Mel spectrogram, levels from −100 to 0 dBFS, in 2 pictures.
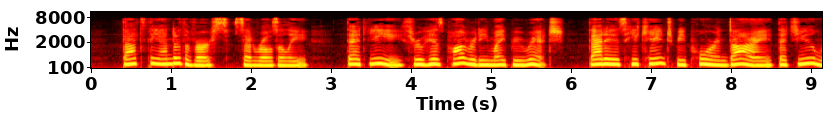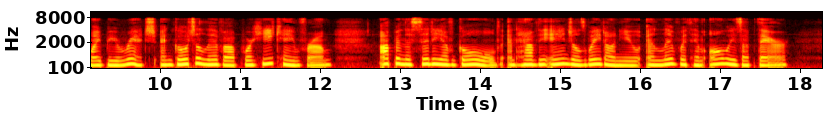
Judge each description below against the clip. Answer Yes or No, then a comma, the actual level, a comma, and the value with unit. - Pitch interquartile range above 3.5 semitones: No, average, 3.2 semitones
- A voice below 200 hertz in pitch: No, high, 235 Hz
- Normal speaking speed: Yes, average, 190 wpm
